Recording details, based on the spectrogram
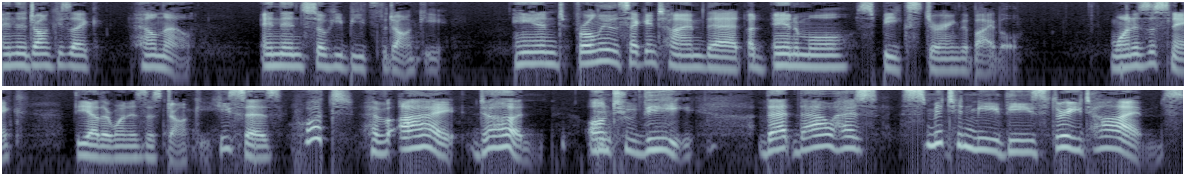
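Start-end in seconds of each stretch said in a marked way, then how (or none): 11.1-17.7 slow, high, put-on British accent. Retelling a Bible story, the speaker voices the donkey in a fake British accent. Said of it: "He has a fake British accent".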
